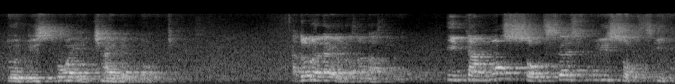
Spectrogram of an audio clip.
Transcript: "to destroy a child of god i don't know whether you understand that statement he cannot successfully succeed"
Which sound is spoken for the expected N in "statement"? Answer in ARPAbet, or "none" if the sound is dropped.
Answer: none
